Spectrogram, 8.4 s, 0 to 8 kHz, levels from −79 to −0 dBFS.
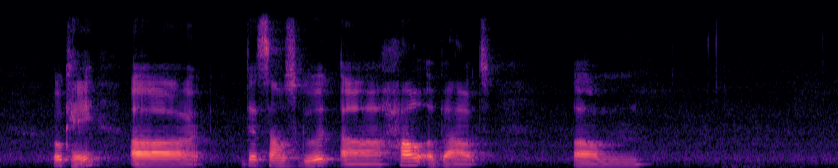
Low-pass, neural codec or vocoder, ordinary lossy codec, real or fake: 7.2 kHz; none; none; real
